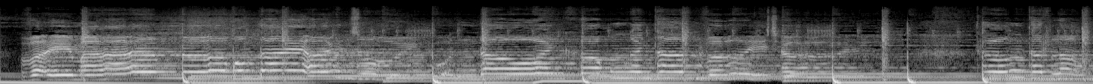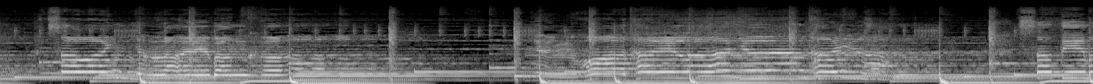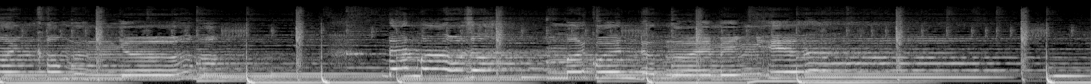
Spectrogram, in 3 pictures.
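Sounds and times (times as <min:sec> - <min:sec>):
lofi music: 0:00.0 - 0:32.7.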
